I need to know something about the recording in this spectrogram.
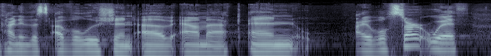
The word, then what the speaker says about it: AMEC: amec amec definitely Amic I would pronounce it amec for the simple reason that it's an acronym a-n-e-c just in the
